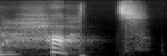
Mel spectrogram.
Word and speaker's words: hatt: Another example, hat, meaning hatred, and hatt, meaning hat. And as you can see, these mean very different things, and the only difference is how we pronounce the vowel and obviously how we spell it.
